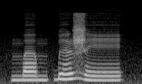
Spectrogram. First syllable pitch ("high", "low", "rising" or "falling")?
low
